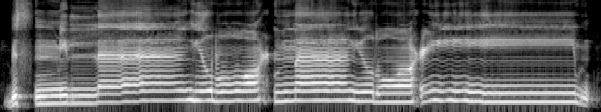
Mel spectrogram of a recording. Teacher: اس کی ادائیگی جب ہم کریں گے تو اس لفظ اللہ کی لام کو ہم باریک پڑھتے ہیں، اسے پر نہیں پڑھتے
